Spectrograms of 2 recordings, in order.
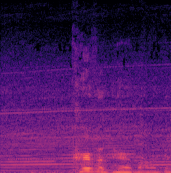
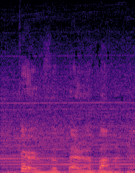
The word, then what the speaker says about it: Curva Parabolica: Curva Parabolica, sir. Well, Gotta say it right. they just call it that. Curva Parabolica.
